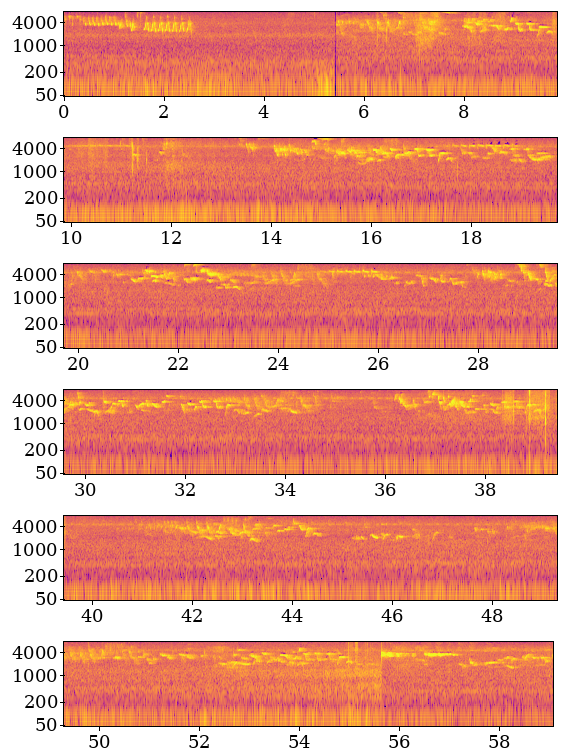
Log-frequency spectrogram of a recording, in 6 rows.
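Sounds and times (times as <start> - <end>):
songbirds chirping and twittering: 0.0 - 59.0
steady low rumble: 1.2 - 6.2.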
